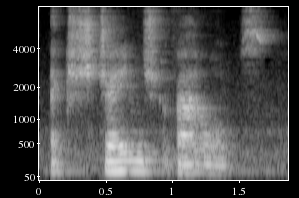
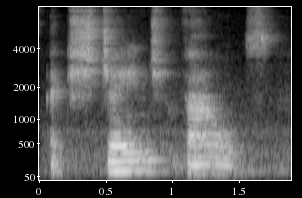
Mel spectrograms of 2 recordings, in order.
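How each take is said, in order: No difference in how they are said.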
